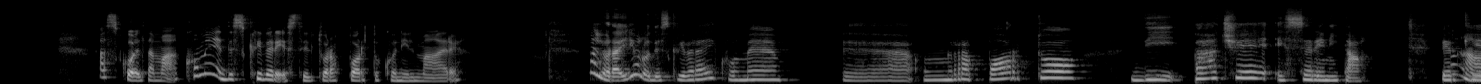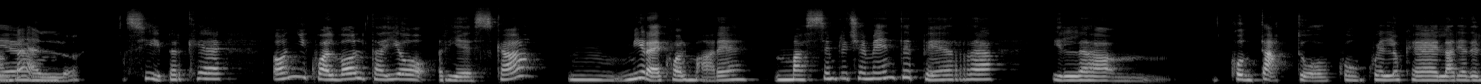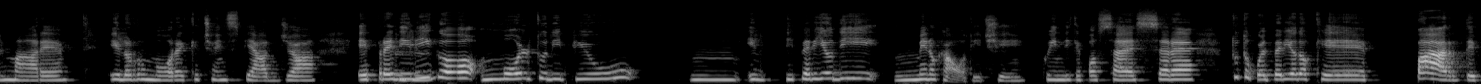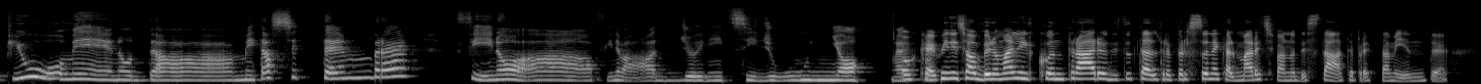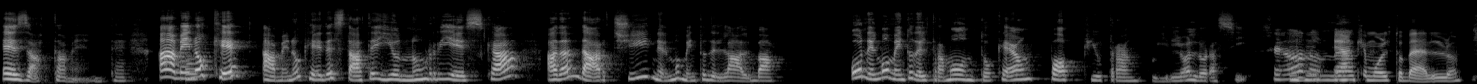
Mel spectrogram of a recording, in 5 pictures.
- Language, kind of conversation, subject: Italian, podcast, Come descriveresti il tuo rapporto con il mare?
- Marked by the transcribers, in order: other background noise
